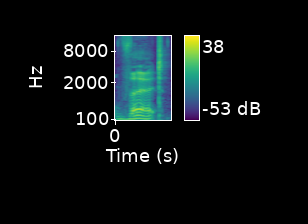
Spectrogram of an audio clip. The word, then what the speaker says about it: wort: Or vert.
